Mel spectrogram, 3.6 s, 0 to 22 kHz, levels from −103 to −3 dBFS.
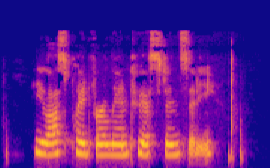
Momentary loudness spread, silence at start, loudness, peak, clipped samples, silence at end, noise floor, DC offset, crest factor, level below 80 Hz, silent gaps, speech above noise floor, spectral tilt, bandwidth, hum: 15 LU; 0.45 s; -21 LUFS; -6 dBFS; under 0.1%; 0.4 s; -48 dBFS; under 0.1%; 16 dB; -74 dBFS; none; 28 dB; -2.5 dB/octave; 11.5 kHz; none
